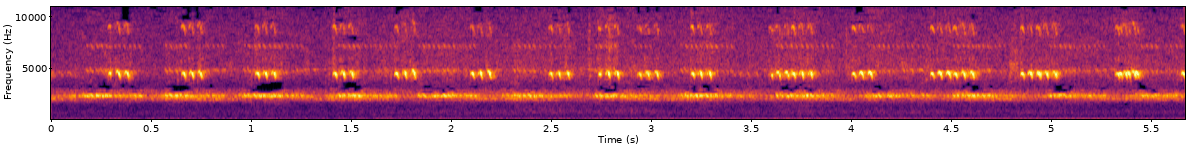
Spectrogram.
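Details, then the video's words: Crickets chirping steadily: short, high, pulsed chirps repeated about two to three times a second, with overlapping callers and a faint low hum underneath. "Soothing Cricket Sounds"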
